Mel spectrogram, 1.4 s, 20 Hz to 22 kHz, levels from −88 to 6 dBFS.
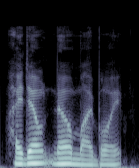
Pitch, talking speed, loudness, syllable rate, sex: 120 Hz, 215 wpm, -16 LUFS, 5.3 syllables/s, male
